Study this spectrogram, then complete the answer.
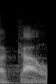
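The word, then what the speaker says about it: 高: รูป ภาษา จีิง เ จะ อ่าน ว่า เกา แปล ว่า สูง เก่า เก่า แปล ว่า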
